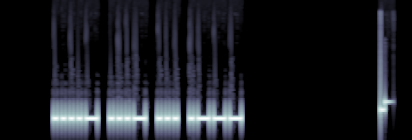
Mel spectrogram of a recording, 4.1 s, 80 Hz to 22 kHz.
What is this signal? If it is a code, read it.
Morse code, heard as a keyed tone, about 28 wpm, 700 Hz. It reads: 4VSJ
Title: Four Challenging Letter-Number Combinations 30wpm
